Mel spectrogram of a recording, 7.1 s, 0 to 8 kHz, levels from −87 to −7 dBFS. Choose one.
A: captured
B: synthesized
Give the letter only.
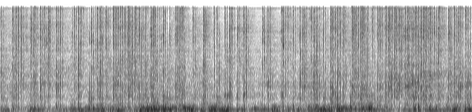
B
